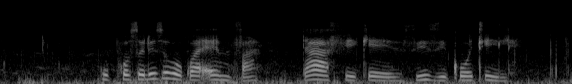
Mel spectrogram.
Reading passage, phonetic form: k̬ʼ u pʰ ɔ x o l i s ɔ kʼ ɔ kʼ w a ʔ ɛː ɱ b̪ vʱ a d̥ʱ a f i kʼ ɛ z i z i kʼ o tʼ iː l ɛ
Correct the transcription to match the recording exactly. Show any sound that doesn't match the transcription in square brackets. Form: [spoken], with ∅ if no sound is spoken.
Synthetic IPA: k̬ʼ u pʰ ɔ [s] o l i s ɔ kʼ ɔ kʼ w a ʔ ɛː ɱ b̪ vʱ a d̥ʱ a f i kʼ ɛ z i z i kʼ o tʼ iː l ɛ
